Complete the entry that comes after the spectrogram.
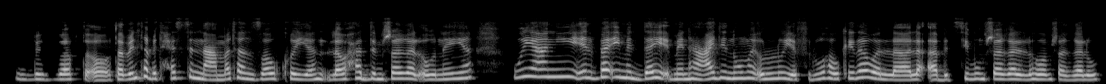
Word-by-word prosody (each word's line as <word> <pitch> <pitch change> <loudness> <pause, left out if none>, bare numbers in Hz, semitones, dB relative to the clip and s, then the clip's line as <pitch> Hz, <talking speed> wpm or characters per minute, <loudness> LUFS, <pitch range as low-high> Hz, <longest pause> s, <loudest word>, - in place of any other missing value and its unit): بالضبط 235 0 -3
آه. 195 +1 0
طب 235 +2 +1
أنت 295 +8 +2
بتحِس 285 +1 -4
إن 285 -6 +2
عامةً 215 +3 0
ذوقيًا 245 -2 0
لو 235 -1 0
حد 260 -2 -1
مشغّل 260 +1 +2
أغنية 255 +7 -1 0.4
ويعني 355 -2 0
الباقي 330 +3 +2
متضايق 280 -2 +2
منها، 245 +1 +1
عادي 260 +6 +1
إن 275 -1 +1
هم 280 +1 0
يقولوا 255 -1 0
له 275 - -1
يقفلوها 235 +4 -1
وكده 280 +5 +1
والّا 225 -7 +2
لأ، 220 0 +1
بتسيبه 220 +4 -6
مشغّل 245 -1 +1
اللي 225 0 0
هو 235 -1 +2
مشغّله؟ 215 -1 -1
250 Hz, 165 wpm, -22 LUFS, 230-280 Hz, 0.4 s, أنت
